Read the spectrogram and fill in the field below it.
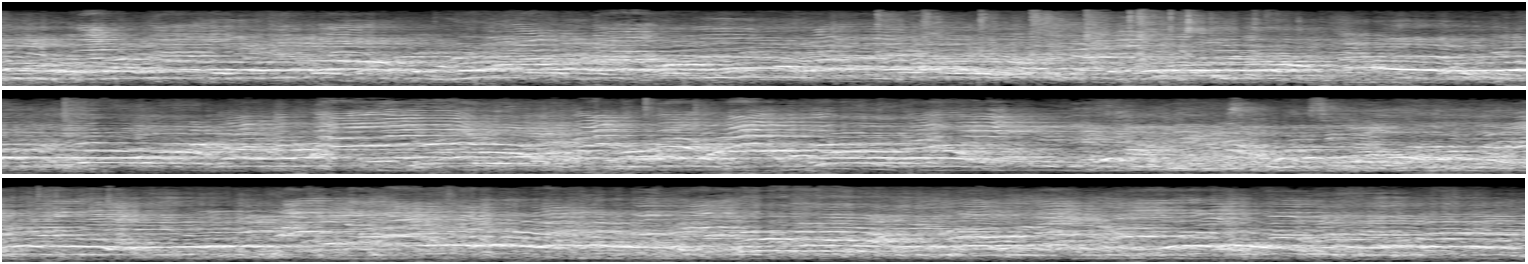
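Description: A crowd shouts and cheers throughout in a large echoing hall.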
